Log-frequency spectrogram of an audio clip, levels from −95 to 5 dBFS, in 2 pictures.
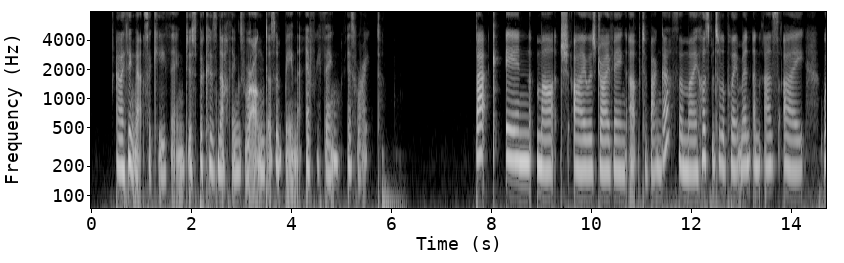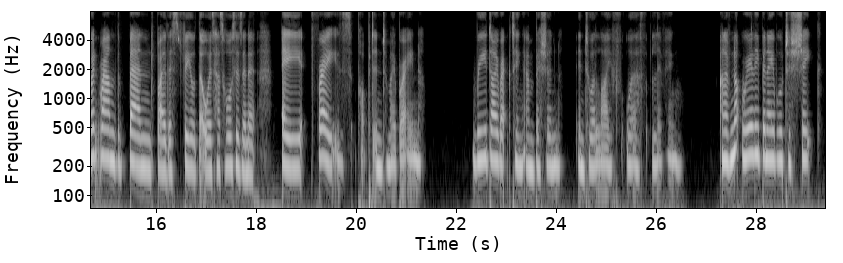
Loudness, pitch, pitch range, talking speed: -26 LUFS, 205 Hz, 190-230 Hz, 135 wpm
